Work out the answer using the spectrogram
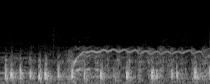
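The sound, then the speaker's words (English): A paint horse, agitated and led to a corral, lets out a long, loud, high whinny that starts about a third of the way in and holds its pitch, over steady rhythmic thuds like hooves. “Scout continued to whinny, rear, and paw the ground as Randy led him to the corral. The behavior of the paint horse was something new to the rancher.”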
